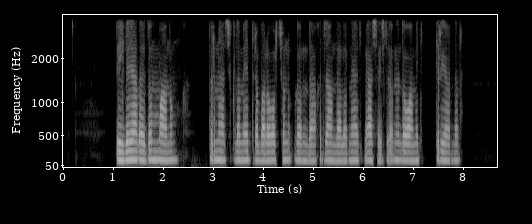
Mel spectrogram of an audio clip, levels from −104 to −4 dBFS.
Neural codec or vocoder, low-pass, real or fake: codec, 16 kHz in and 24 kHz out, 1 kbps, XY-Tokenizer; 3.6 kHz; fake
